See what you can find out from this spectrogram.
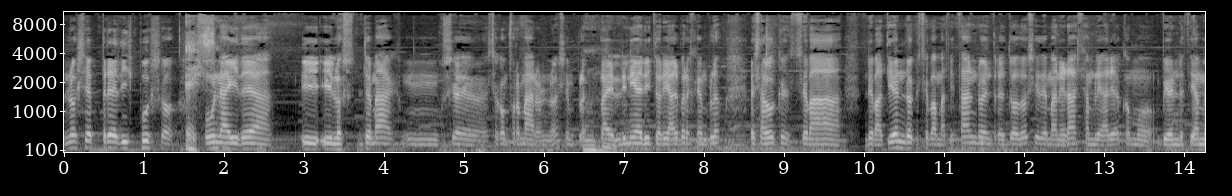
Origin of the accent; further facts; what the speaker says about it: Catalonia, Spain; Y dicho, perdona, que soy catalán.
